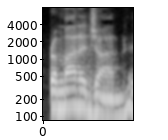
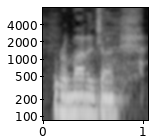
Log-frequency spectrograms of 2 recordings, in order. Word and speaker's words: Ramanujan: Ramanujan is his name. Ramanujan.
